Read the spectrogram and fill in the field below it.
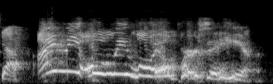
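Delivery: cracking up while claiming loyalty; laughing. Real, not acted. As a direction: laugh through the line. Joking loyalty boast.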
